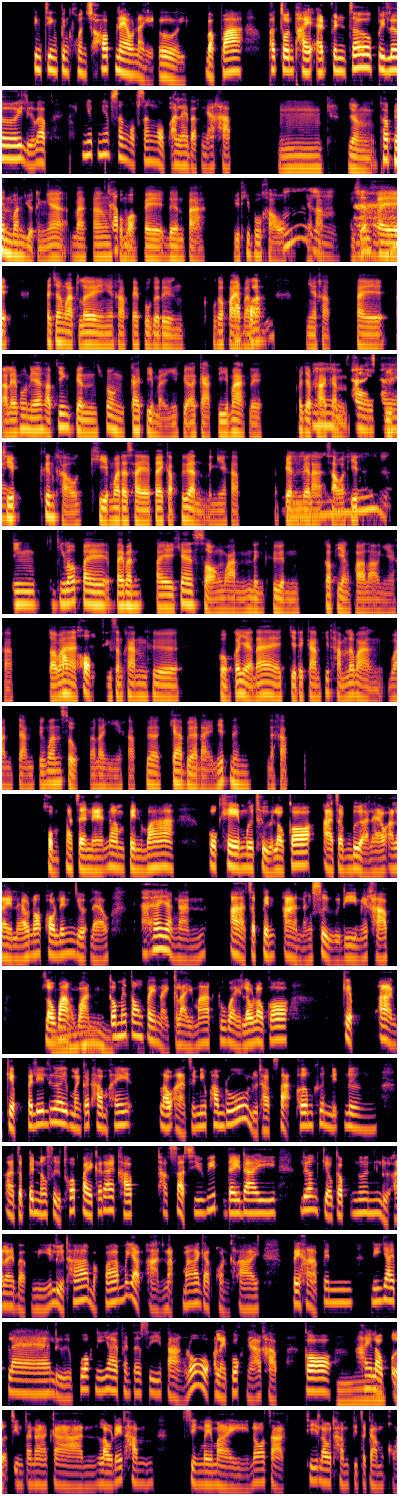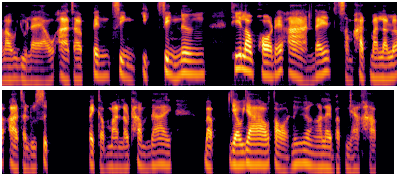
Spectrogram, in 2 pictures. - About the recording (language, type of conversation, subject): Thai, advice, จะเริ่มจัดสรรเวลาเพื่อทำกิจกรรมที่ช่วยเติมพลังให้ตัวเองได้อย่างไร?
- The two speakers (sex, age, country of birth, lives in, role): male, 25-29, Thailand, Thailand, user; other, 35-39, Thailand, Thailand, advisor
- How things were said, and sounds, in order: tapping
